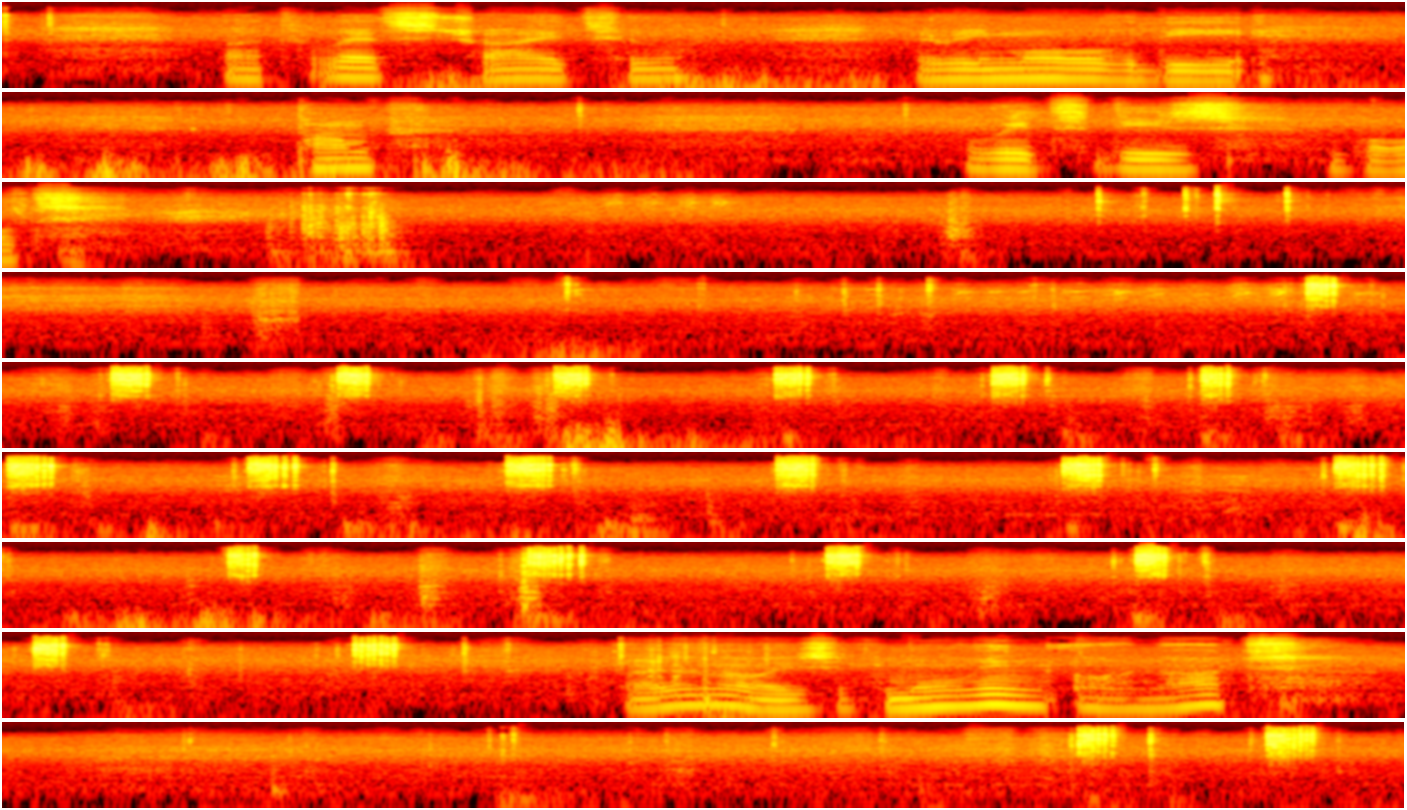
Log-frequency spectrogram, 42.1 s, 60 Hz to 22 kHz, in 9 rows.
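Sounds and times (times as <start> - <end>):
ratchet wrench clicking: 18.4 - 25.4, 26.0 - 26.2, 26.9 - 28.1, 28.8 - 29.0, 29.8 - 30.1, 30.7 - 31.1, 31.8 - 32.1, 32.8 - 33.1, 33.8 - 34.4, 41.0 - 41.9.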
